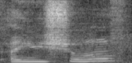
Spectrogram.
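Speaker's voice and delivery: put-on high tearful little girl; Eri voiced. Eri to Izuku, high timid child voice. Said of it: "she goes".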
